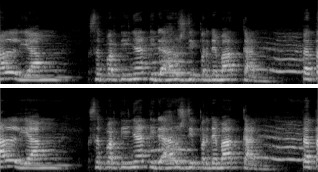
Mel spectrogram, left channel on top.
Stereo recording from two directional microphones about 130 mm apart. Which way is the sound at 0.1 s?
25° left (ahead or behind).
